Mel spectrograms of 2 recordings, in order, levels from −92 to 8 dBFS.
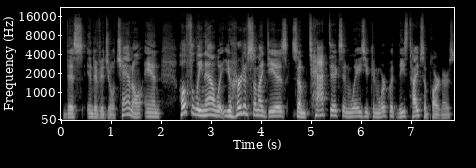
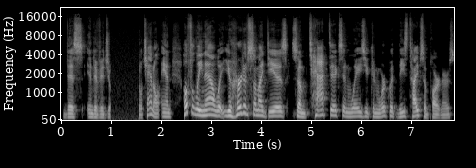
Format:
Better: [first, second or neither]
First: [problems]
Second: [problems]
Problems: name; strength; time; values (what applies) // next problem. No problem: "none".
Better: first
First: none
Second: audio freezing; at 1 s for 0.5 s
